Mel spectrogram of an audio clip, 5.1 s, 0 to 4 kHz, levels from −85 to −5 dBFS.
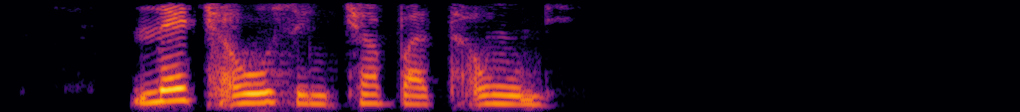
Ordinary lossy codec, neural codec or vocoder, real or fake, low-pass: AAC, 16 kbps; vocoder, 44.1 kHz, 80 mel bands, Vocos; fake; 3.6 kHz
